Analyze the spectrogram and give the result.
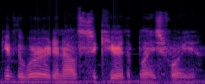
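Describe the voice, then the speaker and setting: An actor playing a cold, ruthless undercover agent in a video game, curt and commanding. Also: male voice, fairly low pitch, fairly quick, bright, forceful tone, soft background music, low-quality recording. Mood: confident, gruff.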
